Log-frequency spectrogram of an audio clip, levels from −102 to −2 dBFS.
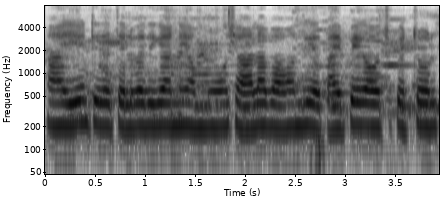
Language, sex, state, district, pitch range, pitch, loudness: Telugu, female, Andhra Pradesh, Chittoor, 195-205 Hz, 200 Hz, -14 LUFS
